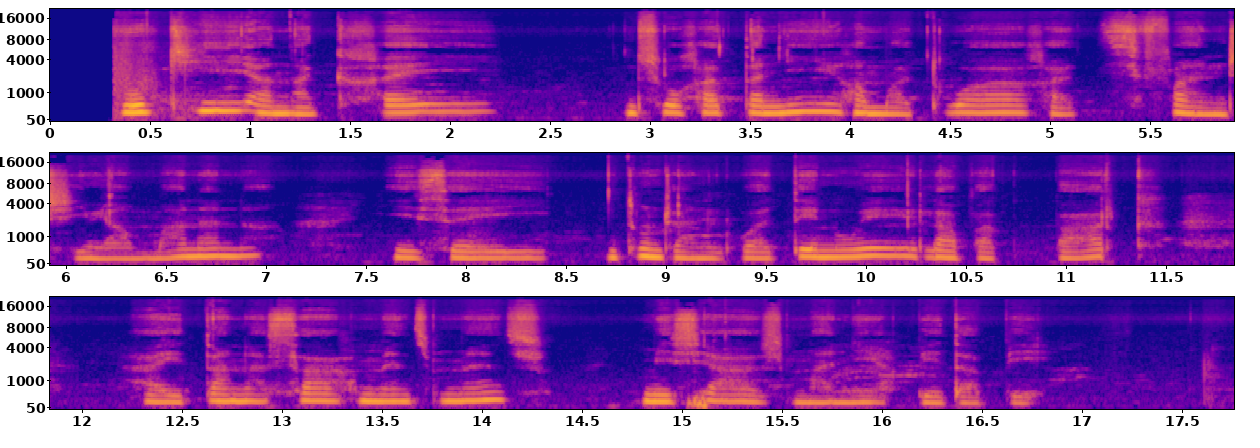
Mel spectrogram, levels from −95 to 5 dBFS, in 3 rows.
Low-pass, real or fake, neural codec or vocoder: 19.8 kHz; fake; vocoder, 44.1 kHz, 128 mel bands every 512 samples, BigVGAN v2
